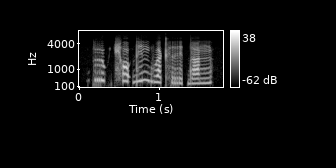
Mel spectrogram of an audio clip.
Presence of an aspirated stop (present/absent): present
